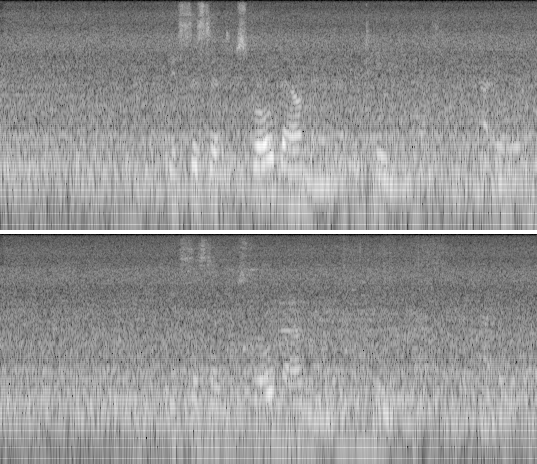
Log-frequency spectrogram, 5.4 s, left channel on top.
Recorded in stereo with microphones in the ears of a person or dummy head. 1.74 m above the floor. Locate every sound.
1.7 s a man speaking: 25° left (ahead or behind), 1.0 m; by 5.3 s 75° left (ahead or behind), 1.9 m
